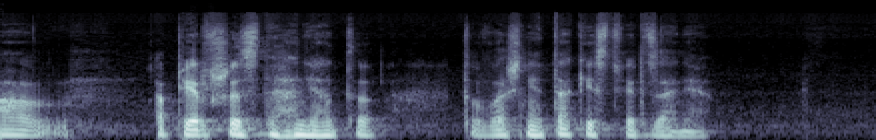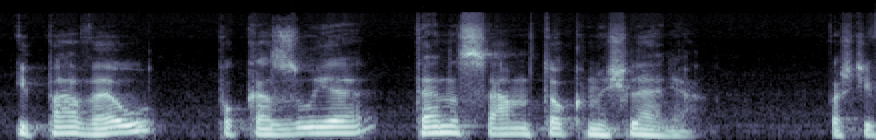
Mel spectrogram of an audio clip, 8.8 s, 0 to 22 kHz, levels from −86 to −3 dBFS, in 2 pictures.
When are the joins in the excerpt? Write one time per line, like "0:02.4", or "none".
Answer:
none

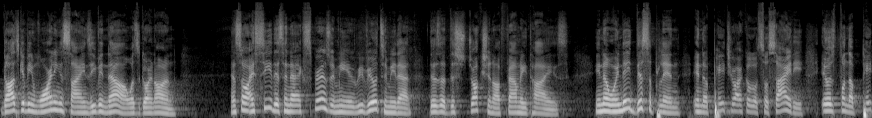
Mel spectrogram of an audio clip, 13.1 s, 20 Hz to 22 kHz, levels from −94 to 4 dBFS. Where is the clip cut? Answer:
0:03.7

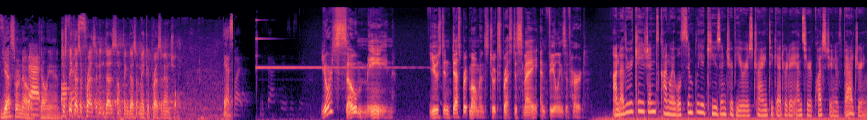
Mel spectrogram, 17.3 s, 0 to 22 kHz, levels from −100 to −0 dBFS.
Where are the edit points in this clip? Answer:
0:01.2
0:04.7

